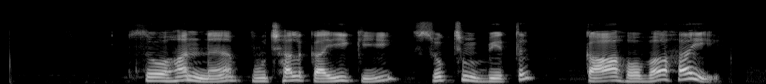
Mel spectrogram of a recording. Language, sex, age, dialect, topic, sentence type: Magahi, male, 25-30, Western, banking, statement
